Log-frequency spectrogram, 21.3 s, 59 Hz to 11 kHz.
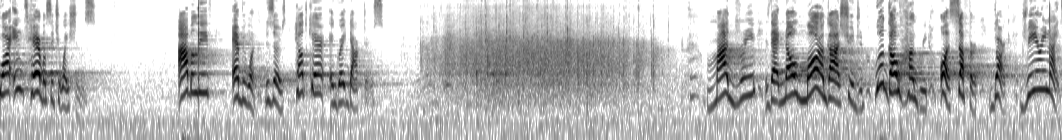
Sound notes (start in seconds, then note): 8.1 applause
